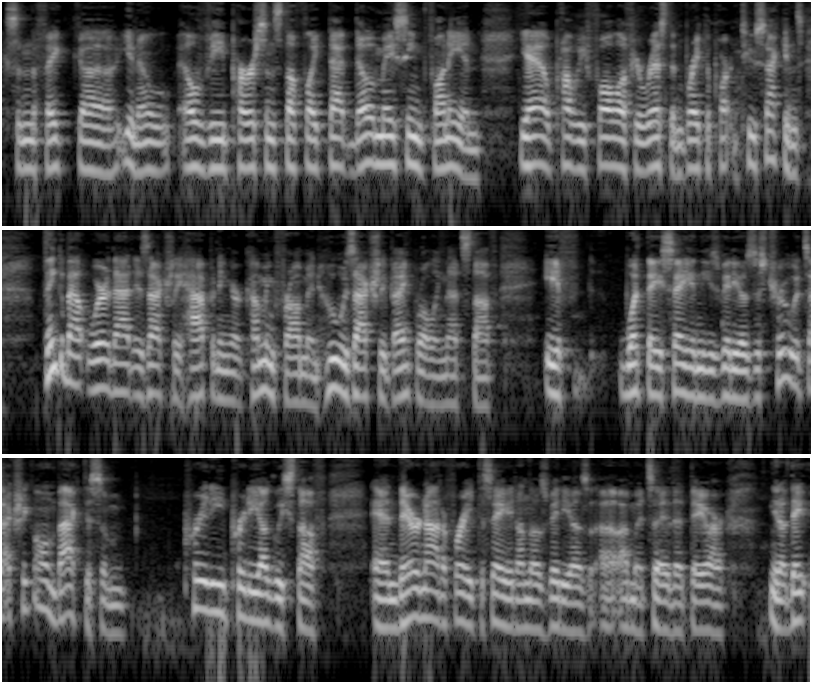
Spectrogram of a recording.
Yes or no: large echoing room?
no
